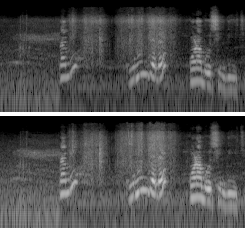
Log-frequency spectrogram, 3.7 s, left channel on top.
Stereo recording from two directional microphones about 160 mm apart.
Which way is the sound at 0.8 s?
5° right (ahead or behind).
